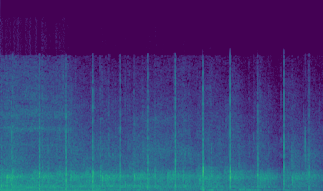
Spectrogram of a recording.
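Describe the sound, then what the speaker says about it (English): Applause from an audience at an annual emancipation lecture, steady clapping with sharp individual claps standing out over a low hum, continuous for a few seconds with no talking. "Let's give them another round of applause."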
